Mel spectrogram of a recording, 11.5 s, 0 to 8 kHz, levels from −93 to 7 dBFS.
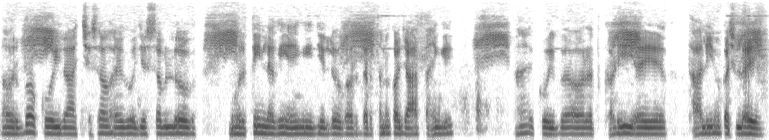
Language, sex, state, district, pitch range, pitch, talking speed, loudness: Hindi, male, Uttar Pradesh, Budaun, 135-145 Hz, 140 Hz, 155 wpm, -28 LUFS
